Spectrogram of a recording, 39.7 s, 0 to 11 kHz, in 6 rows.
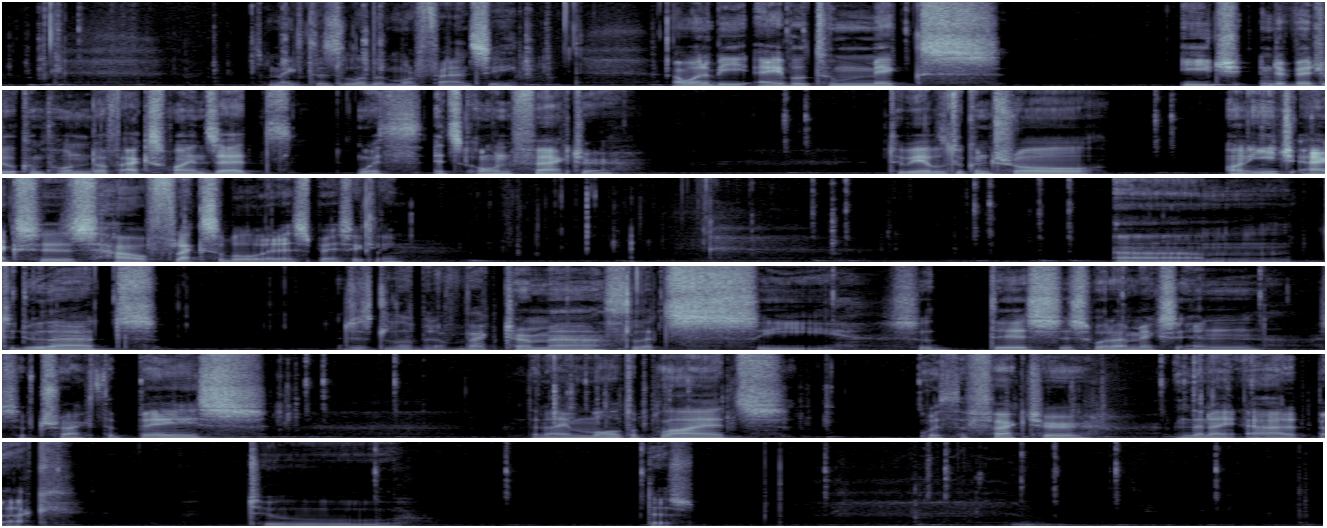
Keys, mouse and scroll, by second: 0.0-0.8 scroll down 1, 0.3-3.0 typing, 0.4 shift+click, 0.8-2.1 ctrl+shift+drag, 3.9-6.3 drag, 17.3-17.7 middle drag, 17.7-18.1 scroll up 1, 18.1 click, 19.9 click, 20.4 click, 22.7 click, 22.9 s, 24.0-25.1 drag, 25.3 click, 26.2-27.7 drag, 27.8 shift+d, 28.1 click, 28.5-30.2 drag, 29.9-31.7 alt+right drag, 31.1-36.2 ctrl+drag, 31.7 ctrl+shift+d, 36.4-37.7 drag, 38.7-39.6 drag.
